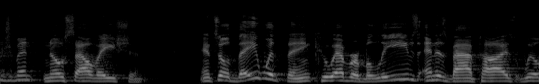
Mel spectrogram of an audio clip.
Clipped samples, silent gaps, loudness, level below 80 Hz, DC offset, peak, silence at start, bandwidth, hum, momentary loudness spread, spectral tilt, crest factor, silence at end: under 0.1%; none; -39 LUFS; -84 dBFS; under 0.1%; -22 dBFS; 0 s; 16 kHz; none; 9 LU; -4.5 dB/octave; 18 dB; 0 s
